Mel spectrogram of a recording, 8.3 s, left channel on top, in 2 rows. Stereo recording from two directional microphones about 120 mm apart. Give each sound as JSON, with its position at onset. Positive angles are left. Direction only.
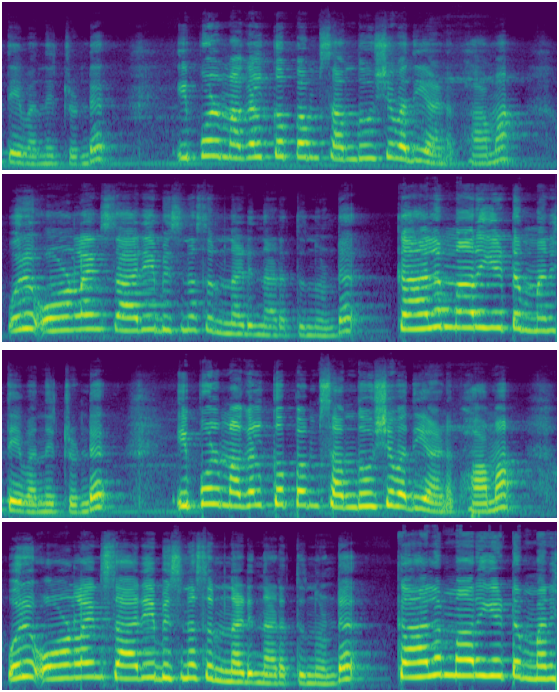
{"t": 0.0, "sound": "a woman's voice", "side_deg": -30}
